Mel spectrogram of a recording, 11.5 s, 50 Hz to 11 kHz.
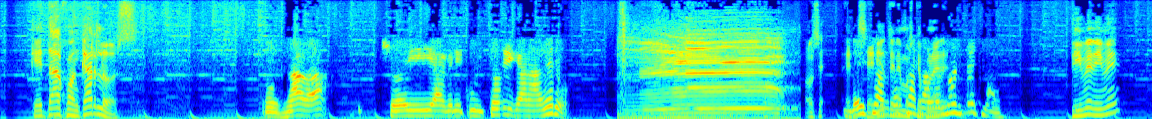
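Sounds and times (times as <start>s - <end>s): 
speech: 0.3s - 1.5s, 2.6s - 5.8s, 8.1s - 11.3s
cow mooing: 6.2s - 8.0s.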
